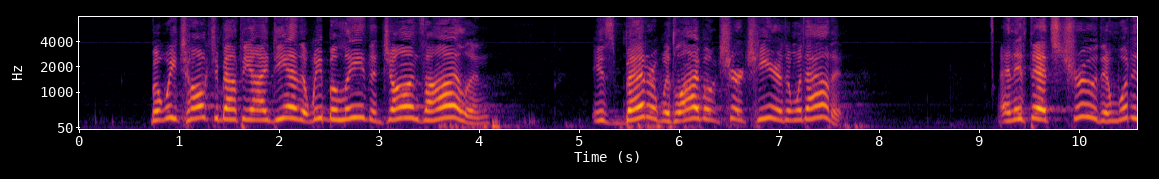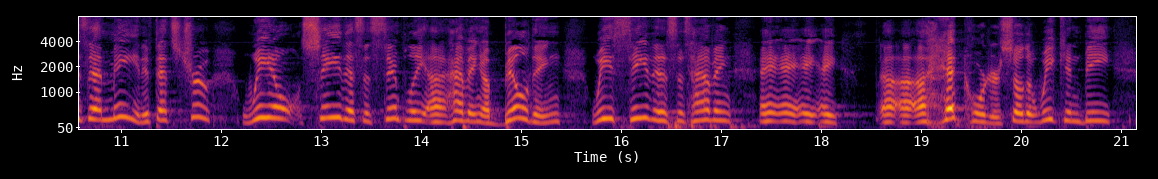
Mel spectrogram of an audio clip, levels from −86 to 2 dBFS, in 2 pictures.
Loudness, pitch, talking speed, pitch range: -25 LUFS, 255 Hz, 170 wpm, 225-290 Hz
